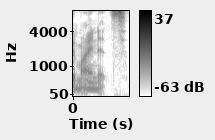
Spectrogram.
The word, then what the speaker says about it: Minot: wrong but every video I've watched they say Minit and that includes Jeremy a video that Jeremy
